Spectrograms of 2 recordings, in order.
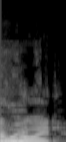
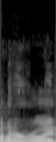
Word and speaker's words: carotid: His carotid. Cartoroid.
